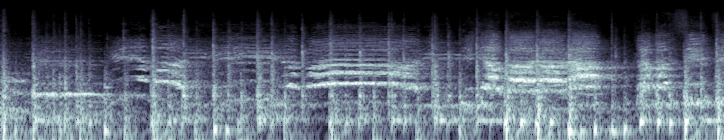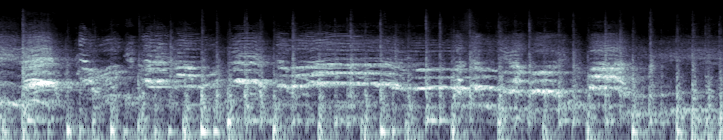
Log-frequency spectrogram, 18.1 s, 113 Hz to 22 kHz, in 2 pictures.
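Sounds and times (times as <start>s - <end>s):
children's choir singing: 0.0s - 18.0s.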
